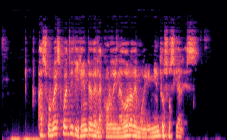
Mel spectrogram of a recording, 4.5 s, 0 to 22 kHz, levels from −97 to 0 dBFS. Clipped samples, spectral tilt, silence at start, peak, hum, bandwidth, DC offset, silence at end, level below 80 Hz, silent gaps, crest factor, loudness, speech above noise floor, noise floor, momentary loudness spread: under 0.1%; -4 dB/octave; 0.2 s; 0 dBFS; none; 9.6 kHz; under 0.1%; 0.6 s; -32 dBFS; none; 14 dB; -13 LUFS; 39 dB; -52 dBFS; 11 LU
